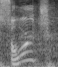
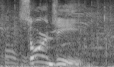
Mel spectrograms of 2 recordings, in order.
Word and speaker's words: Sorgi: The princess here on this float is is it Sorge? Am I pronouncing that right? Sorgi.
